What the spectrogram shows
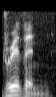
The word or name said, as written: driven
